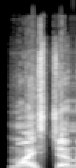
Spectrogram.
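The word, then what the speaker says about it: moisture: टी के बाद URE अगर आप जाएंगे तो क्रिएचर, इसको क्रिएचर भी बोलते हैं, क्रीचर भी बोलते हैं, बहुत प्रोनाउंसिएशन। पंक्चर, मॉइस्चर, मतलब टी के बाद URE, मॉइस्चर।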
